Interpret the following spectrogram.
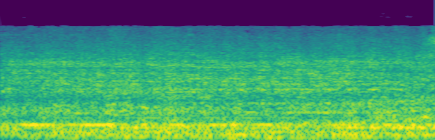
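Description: Big Thunder Mountain Railroad mine-train roller coaster running along its track: a steady, even rolling noise.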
